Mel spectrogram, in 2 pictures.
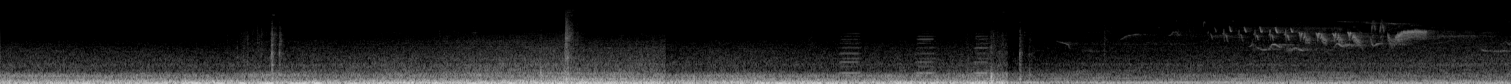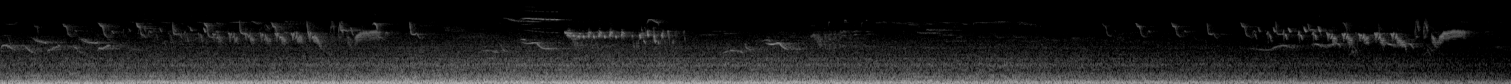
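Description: Steady tyre and road noise in the cabin of a Tesla Model 3 at motorway speed. About ten seconds in it drops suddenly to a quieter hiss, with birds chirping and singing over it, and the sound fades out near the end.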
